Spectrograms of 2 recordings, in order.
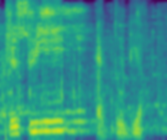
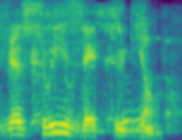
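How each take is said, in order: First: Suis and étudiant are said without a linking z. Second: A z sound links suis to étudiant.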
